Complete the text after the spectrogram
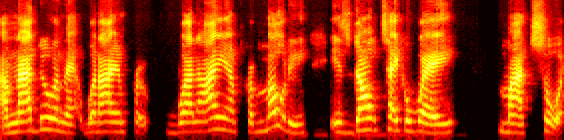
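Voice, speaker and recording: In a Southern US accent, the speaker talks at a fairly slow pace in an animated, bright, sharp tone with ordinary pitch variation, the sound dry and close with no echo. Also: woman. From US South (Georgia). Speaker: political candidate. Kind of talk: interview.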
